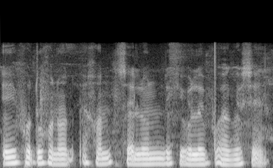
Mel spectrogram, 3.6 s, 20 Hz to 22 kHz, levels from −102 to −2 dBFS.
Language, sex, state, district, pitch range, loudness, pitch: Assamese, male, Assam, Sonitpur, 120-140 Hz, -15 LUFS, 130 Hz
